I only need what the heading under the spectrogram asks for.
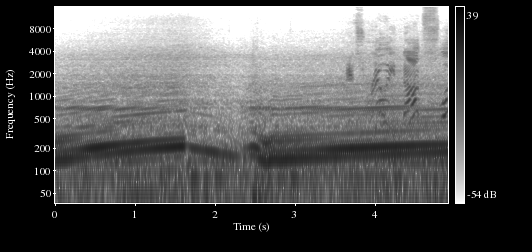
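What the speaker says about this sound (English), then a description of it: "I'm going to just go flat through the gears." A modified 1968 Porsche 912 accelerates flat out through the gears, its flat-four engine rising in pitch, dipping briefly at each shift, then climbing again loudly up close while a person talks over it.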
